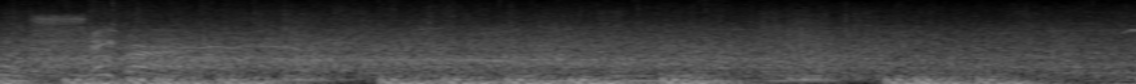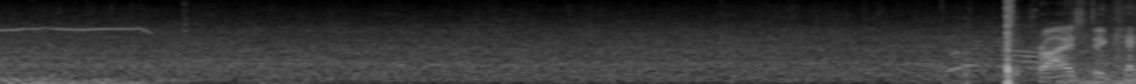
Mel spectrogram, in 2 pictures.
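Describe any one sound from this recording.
A stadium crowd murmurs and cheers in the background.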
